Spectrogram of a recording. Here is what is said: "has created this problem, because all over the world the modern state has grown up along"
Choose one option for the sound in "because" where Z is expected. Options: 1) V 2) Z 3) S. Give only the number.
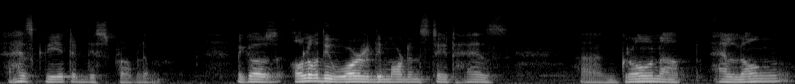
2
